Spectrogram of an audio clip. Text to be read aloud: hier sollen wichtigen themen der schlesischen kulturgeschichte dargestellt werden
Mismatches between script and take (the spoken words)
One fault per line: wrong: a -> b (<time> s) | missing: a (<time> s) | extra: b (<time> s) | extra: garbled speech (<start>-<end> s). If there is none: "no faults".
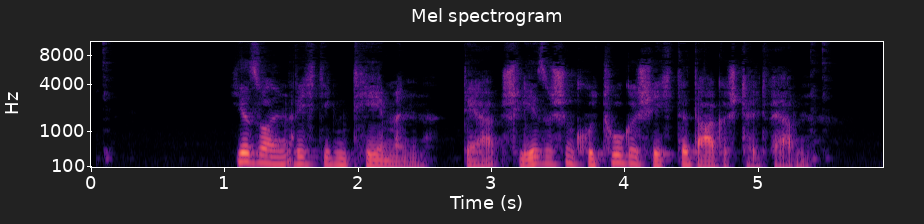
no faults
